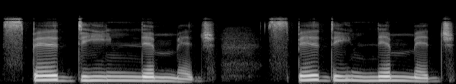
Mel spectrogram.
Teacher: i'm making the ing an in so my tongue finishes in the front for an in and then connects to the next um vowel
